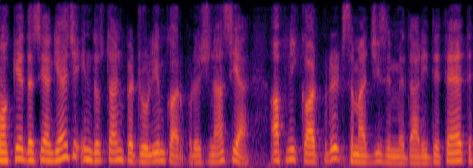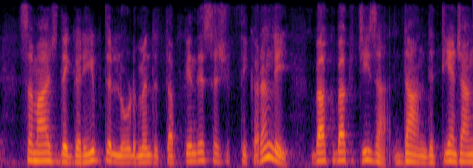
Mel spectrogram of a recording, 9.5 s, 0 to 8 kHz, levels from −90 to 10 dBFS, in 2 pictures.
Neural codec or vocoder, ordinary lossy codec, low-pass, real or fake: codec, 24 kHz, 0.9 kbps, DualCodec; Opus, 24 kbps; 7.2 kHz; fake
